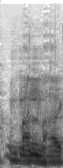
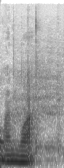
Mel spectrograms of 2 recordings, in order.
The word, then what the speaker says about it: Manhwa: Manhwa, genau. – Manhwa. – Ich dachte, irgendwas mit der ersten Silbe stimmt dabei nicht, aber es ist die letzte Silbe.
